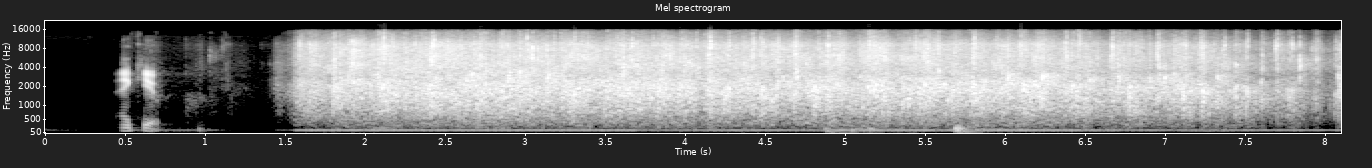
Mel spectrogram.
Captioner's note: applause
